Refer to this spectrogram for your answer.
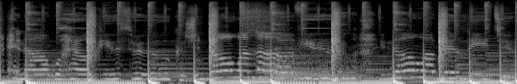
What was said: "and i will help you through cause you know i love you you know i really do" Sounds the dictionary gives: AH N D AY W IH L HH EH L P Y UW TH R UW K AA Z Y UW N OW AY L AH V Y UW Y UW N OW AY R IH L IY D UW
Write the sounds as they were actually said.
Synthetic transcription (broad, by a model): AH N AY W IH L HH EH L P Y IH TH R UW K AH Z Y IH N OW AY L AH V Y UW Y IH N OW AY R IH L IY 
